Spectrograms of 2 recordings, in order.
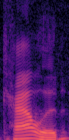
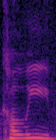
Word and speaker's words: Khaled: And then they hired an artist named Khaled, who is not Khalid. DJ Khaled. Isn't that confusing? Yeah, it's confusing. It's spelled the same, but Yeah.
